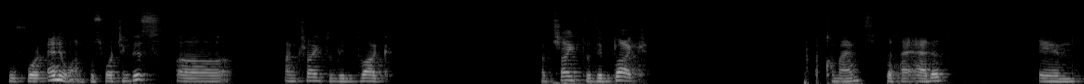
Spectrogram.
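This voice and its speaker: A man thinking aloud while debugging code on a stream, halting and muttering to himself, often trailing off. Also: a little high, vocal fry, darkish tone. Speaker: programming streamer.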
